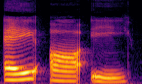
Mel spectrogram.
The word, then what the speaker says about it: are: learning nice open vowel notice that we don't roll into the r sound at all the letter R so we don't do r it's just an open long vowel we are here and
